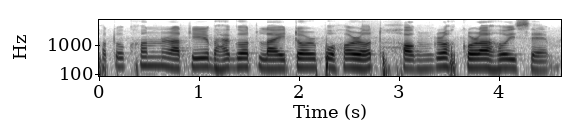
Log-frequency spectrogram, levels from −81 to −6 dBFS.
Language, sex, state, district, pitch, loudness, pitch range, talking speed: Assamese, male, Assam, Sonitpur, 170 Hz, -16 LUFS, 160-180 Hz, 130 wpm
